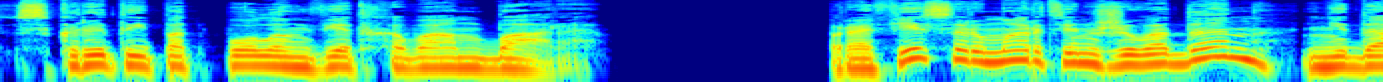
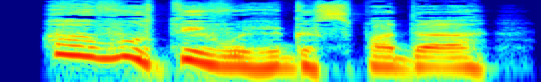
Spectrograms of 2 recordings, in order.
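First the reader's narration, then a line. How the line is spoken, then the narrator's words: Breathless exhale. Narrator (Russian): выдохнул Клопс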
